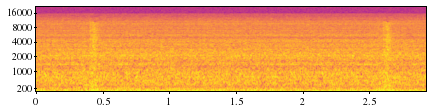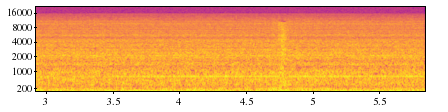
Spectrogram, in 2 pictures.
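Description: Tyres thump over joints in the taxiway.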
